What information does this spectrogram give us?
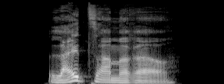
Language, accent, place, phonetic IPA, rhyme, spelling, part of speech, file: German, Germany, Berlin, [ˈlaɪ̯tˌzaːməʁɐ], -aɪ̯tzaːməʁɐ, leidsamerer, adjective, De-leidsamerer.ogg
- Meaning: inflection of leidsam: 1. strong/mixed nominative masculine singular comparative degree 2. strong genitive/dative feminine singular comparative degree 3. strong genitive plural comparative degree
